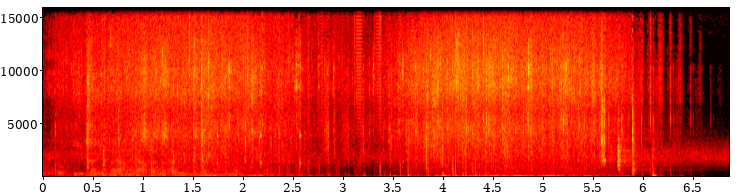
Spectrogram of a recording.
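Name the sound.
water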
